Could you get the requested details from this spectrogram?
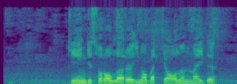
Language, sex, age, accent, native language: Uzbek, male, 18-24, Xorazm, Uzbek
